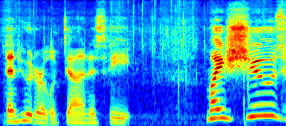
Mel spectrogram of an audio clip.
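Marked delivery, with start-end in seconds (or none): 2.0-2.8 high, loud cry of dismay; boy crying out over lost shoes. Acted. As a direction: cry out at a sudden loss. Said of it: "Hooter cried".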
